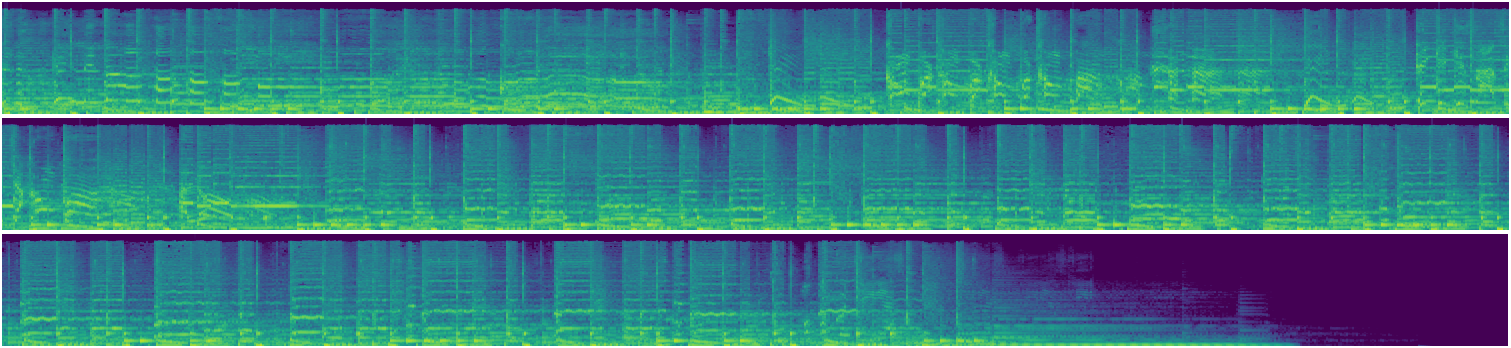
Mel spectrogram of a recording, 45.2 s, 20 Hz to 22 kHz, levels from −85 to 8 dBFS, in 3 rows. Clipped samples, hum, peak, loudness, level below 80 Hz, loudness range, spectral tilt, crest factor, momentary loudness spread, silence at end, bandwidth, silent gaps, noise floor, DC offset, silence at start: under 0.1%; none; 0 dBFS; -11 LUFS; -16 dBFS; 5 LU; -5.5 dB/octave; 10 dB; 5 LU; 2.3 s; 17 kHz; none; -78 dBFS; under 0.1%; 0 s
